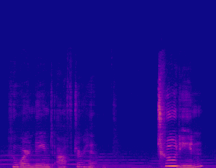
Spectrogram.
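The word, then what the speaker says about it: Túrin: It's Tudin. It's not Turan. It's Tudin.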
